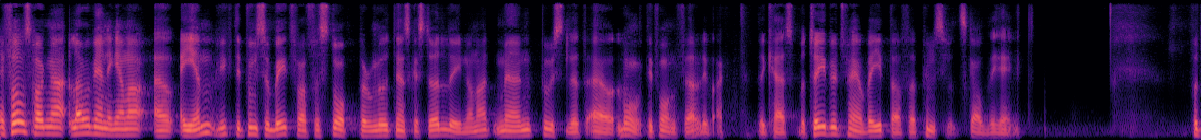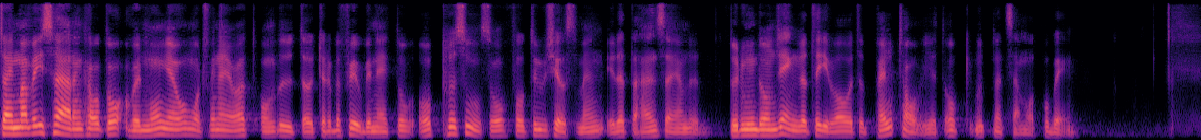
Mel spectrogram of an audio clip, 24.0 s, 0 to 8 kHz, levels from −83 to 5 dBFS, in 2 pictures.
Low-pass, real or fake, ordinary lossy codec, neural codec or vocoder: 7.2 kHz; fake; none; codec, 24 kHz, 0.9 kbps, WavTokenizer, large speech release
